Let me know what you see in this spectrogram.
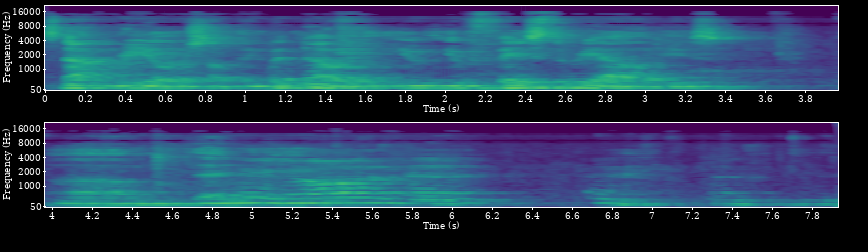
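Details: Adult male speaker; ordinary speech.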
